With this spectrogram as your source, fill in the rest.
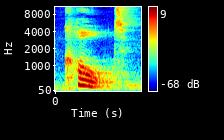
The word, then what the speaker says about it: colt: goodness what's gonna happen colt tap it first old colt cult there's a really good glued sound in there it's actually an exception a closed syllable exception oh man okay what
